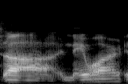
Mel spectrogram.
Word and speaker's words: Noir: So it's like your last name, Noir? – Yes, we can smell them from across the internet. – It's Nawar. It's Drakkar Nawar.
